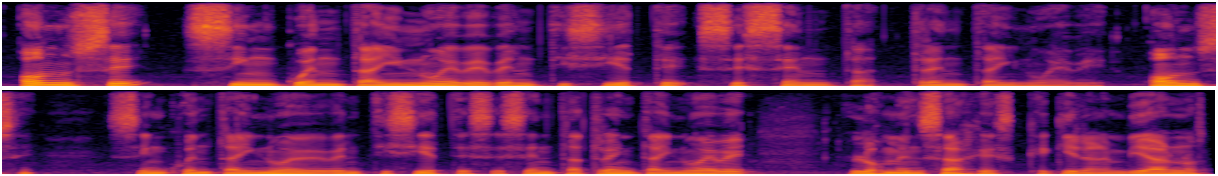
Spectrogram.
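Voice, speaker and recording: A man hosting a live radio talk show, explaining ideas to listeners and repeating key points slowly. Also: medium pitch, a little mellow, no echo. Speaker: radio host. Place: radio studio. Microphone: studio microphone.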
